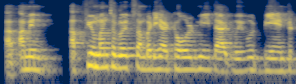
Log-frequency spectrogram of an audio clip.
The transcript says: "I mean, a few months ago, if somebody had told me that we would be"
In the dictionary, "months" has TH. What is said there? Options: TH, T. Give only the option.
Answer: T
